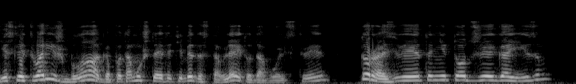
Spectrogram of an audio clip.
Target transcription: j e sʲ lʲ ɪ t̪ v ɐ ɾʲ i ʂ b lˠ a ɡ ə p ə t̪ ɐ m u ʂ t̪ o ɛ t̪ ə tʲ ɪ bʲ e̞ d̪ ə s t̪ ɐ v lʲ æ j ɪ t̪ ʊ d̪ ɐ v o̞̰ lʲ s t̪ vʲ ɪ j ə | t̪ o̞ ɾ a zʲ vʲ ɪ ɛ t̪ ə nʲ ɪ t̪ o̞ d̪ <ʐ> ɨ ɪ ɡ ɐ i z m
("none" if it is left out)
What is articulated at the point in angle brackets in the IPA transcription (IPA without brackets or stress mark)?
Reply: ʐ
